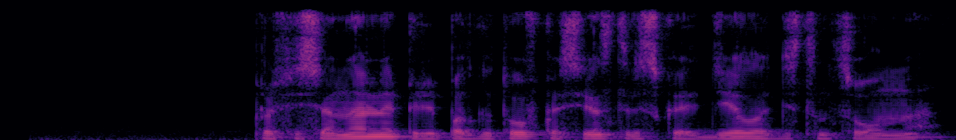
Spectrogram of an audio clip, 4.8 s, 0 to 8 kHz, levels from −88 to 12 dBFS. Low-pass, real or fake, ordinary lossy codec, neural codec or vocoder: 7.2 kHz; real; none; none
